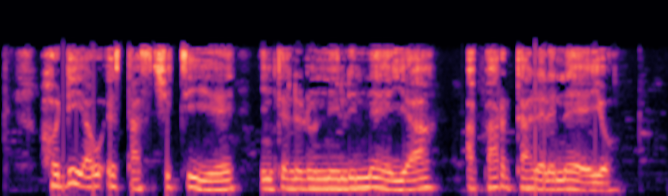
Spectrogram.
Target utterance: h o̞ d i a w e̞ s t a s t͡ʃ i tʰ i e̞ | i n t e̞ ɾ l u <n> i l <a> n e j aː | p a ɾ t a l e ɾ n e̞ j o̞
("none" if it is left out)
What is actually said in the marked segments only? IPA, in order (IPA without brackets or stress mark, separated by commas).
n, i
